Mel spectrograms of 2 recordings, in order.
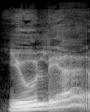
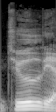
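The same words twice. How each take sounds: First: The name is given a German pronunciation. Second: The name is given an English pronunciation.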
